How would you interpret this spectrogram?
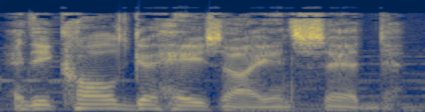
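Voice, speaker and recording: Scripture narrator: man, lowish pitch, solemn and measured yet lively, light music underneath.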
